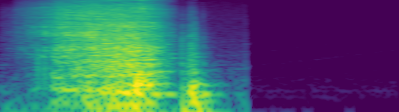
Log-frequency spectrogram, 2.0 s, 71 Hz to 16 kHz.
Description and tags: Balloon-Inflate-01
Balloon inflating. Recorded with Zoom H4
balloon, inflate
